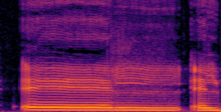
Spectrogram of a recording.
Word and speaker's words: est: leçon vamos a ver el verbo être, que es ser y estar, Sí. en la tercera persona del singular, que se dice e. Así de fácil. Se escribe est, pero se dice e.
